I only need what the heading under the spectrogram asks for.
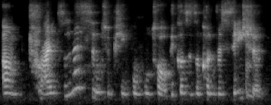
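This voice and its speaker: A woman's voice: medium pitch, very animated, fairly quick, bright, forceful tone, low-quality recording. A woman from Cameroon calling in live, who keeps pressing her question to the host. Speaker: caller. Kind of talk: live call-in argument.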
